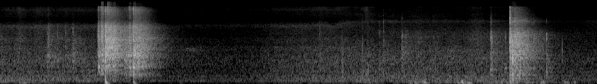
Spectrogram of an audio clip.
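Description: Nerf blasters fire foam darts in two sharp snapping shots a few seconds apart, close by, against quiet room background with no talk.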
